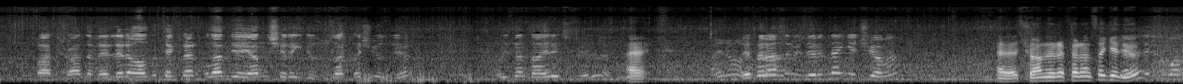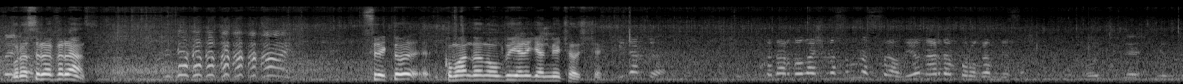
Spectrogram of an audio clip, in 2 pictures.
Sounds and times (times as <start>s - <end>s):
Speech: 0.4s - 4.1s, 10.0s - 12.7s, 15.5s - 18.5s, 19.5s - 22.1s.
